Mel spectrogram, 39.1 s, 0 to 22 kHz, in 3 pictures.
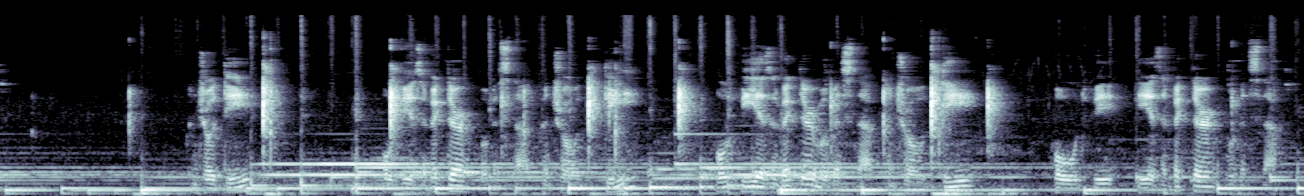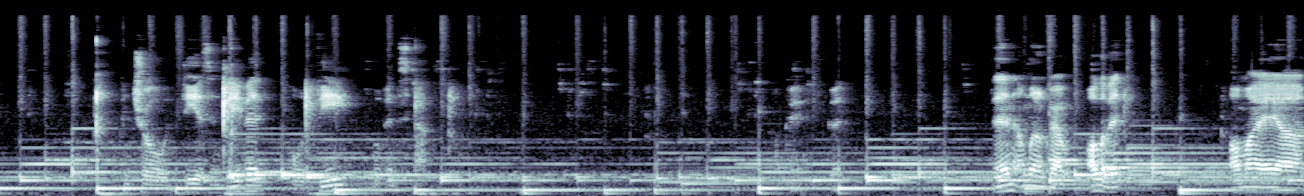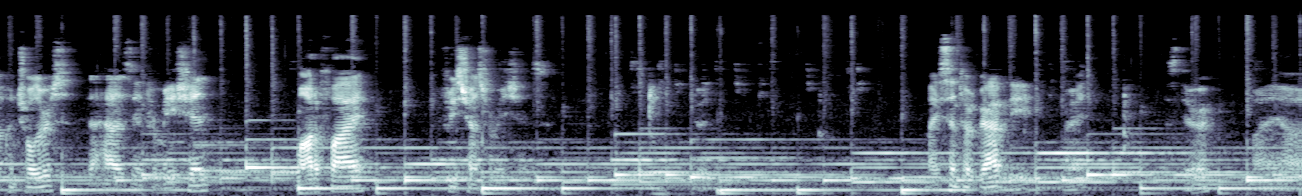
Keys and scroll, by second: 2.5 ctrl+d, 3.8 v, 5.7 ctrl+d, 6.6 v, 9.2 ctrl+d, 9.8 v, 15.1 ctrl+d, 15.9 v.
